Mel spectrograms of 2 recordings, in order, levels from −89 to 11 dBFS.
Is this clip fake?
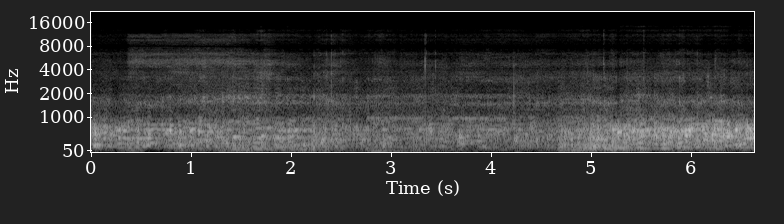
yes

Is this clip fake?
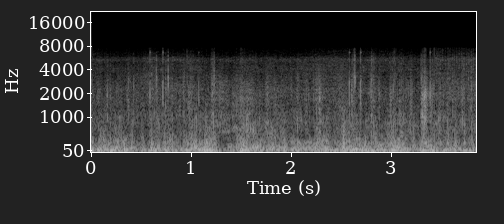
no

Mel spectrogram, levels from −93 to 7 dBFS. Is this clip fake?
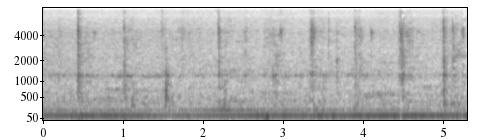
no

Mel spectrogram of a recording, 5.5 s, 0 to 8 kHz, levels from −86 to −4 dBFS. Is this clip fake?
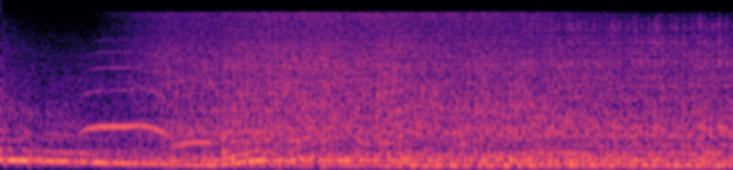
no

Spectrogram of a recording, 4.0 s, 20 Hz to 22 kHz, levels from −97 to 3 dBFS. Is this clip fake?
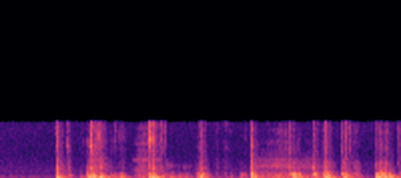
no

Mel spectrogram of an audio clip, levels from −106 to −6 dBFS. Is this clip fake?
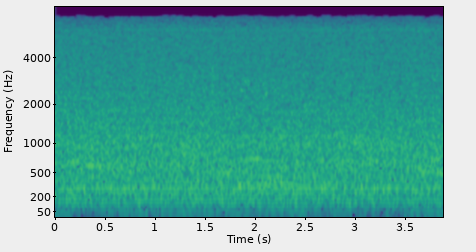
no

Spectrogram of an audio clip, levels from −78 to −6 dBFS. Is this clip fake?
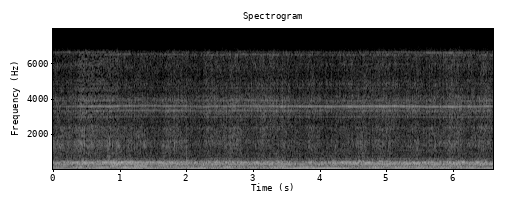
no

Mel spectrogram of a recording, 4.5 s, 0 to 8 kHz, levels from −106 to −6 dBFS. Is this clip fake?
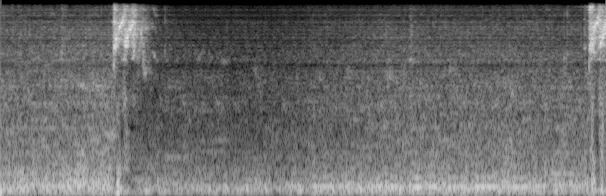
yes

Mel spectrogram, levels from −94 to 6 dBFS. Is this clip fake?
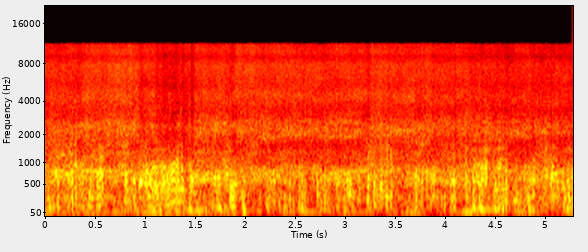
yes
